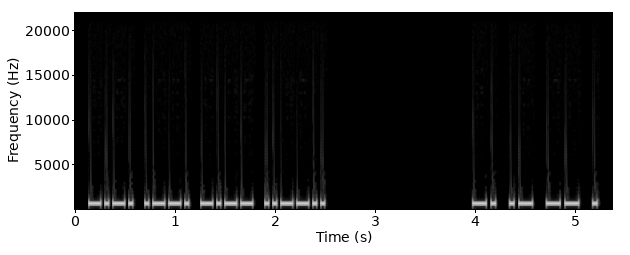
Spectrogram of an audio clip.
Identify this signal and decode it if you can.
Morse code, heard as a keyed tone, about 31 wpm, 700 Hz. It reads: CPY? NAME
